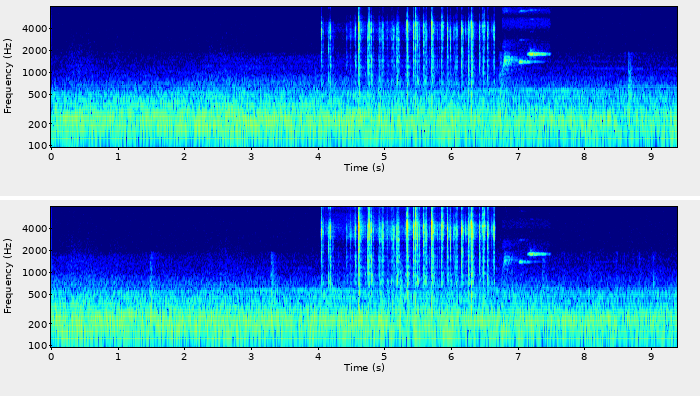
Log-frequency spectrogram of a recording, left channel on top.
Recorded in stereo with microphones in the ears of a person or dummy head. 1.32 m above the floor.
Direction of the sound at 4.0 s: 30° right (ahead or behind).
